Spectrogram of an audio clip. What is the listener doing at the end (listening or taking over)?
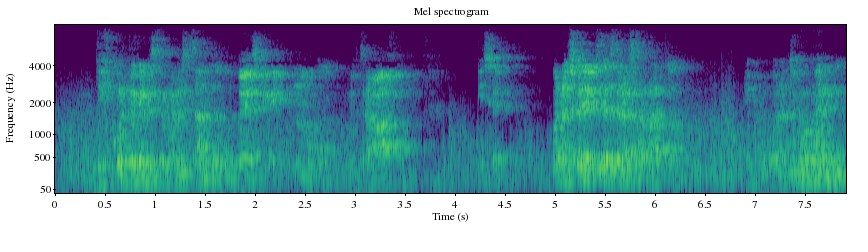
listening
